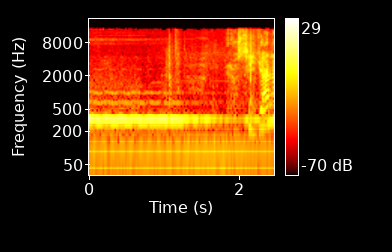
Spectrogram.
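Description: Background music: a single sustained note held over a low drone, fading in the second half.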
